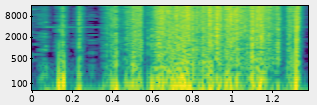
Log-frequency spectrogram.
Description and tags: glitch and static type sounds from either moving the microphone roughly or some program ticking off my audacity
digital, electronic, glitch, noise, static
